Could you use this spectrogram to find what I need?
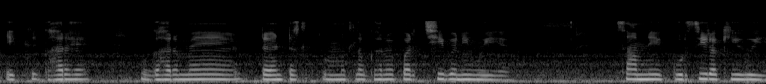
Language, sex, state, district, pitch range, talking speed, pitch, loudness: Hindi, female, Maharashtra, Solapur, 215-230 Hz, 135 wpm, 225 Hz, -30 LUFS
